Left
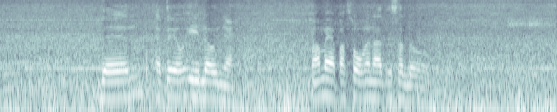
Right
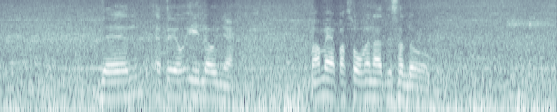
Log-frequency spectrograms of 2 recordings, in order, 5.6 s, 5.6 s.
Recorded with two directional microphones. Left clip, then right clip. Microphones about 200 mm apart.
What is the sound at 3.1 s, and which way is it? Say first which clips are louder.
Speech: left 1 dB; 10° left (ahead or behind).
